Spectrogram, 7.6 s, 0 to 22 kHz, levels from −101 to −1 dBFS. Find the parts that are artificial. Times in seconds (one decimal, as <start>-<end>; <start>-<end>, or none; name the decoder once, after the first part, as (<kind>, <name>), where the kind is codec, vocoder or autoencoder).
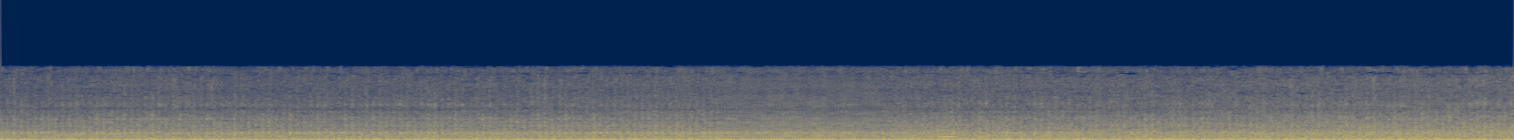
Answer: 3.6-4.4 (vocoder, Vocos)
